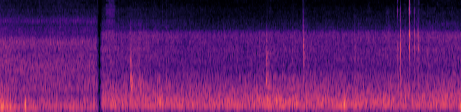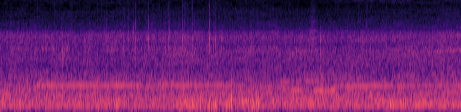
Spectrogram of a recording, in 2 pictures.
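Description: An electric forklift hums as it drives slowly.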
